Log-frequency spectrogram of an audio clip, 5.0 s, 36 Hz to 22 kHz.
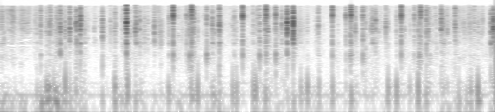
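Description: Thumbs press and click the buttons and joysticks of a wired black plastic PS2 controller, a hollow handheld shell held in both hands. A rapid, uneven series of short, dry, bright plastic clicks and taps is heard, with a faint low thump under some presses and almost no ring after each click.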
